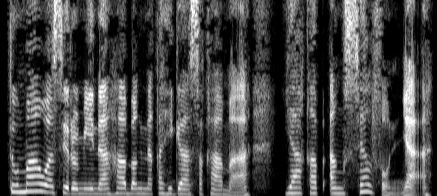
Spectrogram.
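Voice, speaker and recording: A Filipino woman narrates a scripted drama story. Her mid-pitched voice moves up and down in an animated way, and the sound is dry and close, with little room around it. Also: moderate pace, no room sound.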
